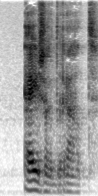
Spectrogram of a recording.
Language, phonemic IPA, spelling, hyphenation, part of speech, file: Dutch, /ˈɛi̯.zərˌdraːt/, ijzerdraad, ij‧zer‧draad, noun, Nl-ijzerdraad.ogg
- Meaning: 1. iron wire (material) 2. iron wire (piece of iron wire)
